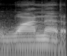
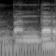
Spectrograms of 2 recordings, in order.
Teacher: संस्कृत शब्दों में प्रयोग होने वाला व वर्ण तद्भव में ब वर्ण का रूप ले लेता है।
